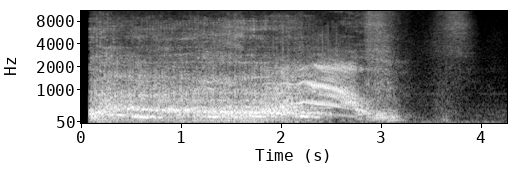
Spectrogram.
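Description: The Beast roaring in pain, a loud, long growling roar that falls in pitch at the end and dies away about three seconds in.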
